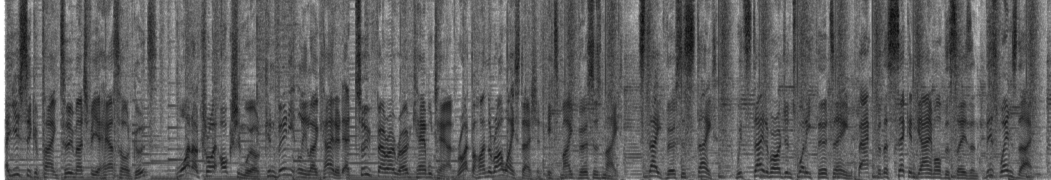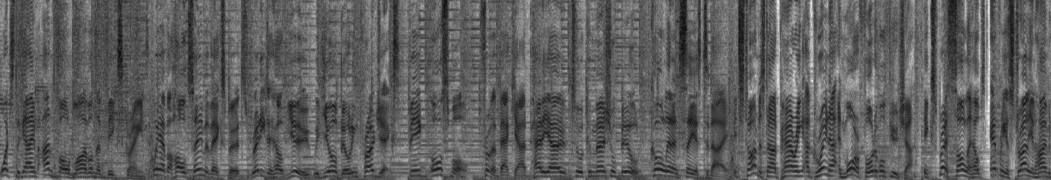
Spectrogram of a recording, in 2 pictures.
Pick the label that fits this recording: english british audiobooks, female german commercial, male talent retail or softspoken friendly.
male talent retail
